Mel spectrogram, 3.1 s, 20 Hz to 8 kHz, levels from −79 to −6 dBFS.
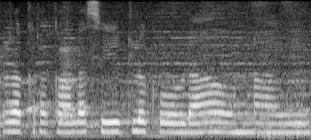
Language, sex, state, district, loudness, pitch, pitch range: Telugu, female, Andhra Pradesh, Annamaya, -16 LUFS, 200 Hz, 195-205 Hz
